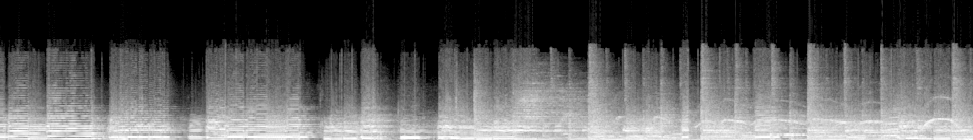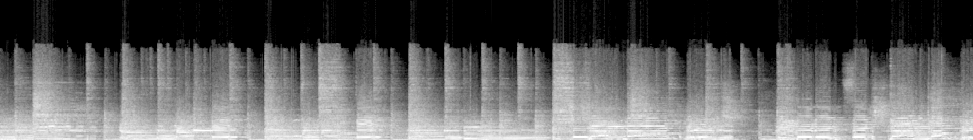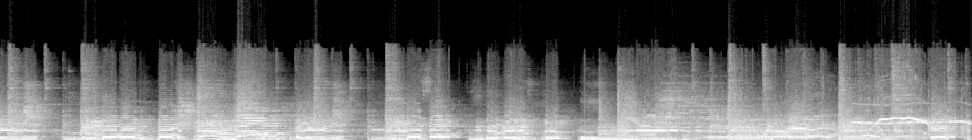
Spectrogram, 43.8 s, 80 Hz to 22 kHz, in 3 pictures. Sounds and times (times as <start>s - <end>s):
Steel guitar, slide guitar: 0.0s - 25.2s, 34.6s - 43.7s.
